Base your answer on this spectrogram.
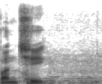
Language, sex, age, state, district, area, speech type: Punjabi, male, 30-45, Punjab, Kapurthala, urban, read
